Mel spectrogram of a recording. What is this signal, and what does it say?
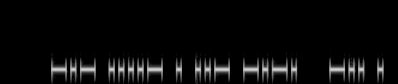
Morse code, heard as a keyed tone, about 25 wpm, 700 Hz. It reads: K4EUC DE
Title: USA Callsign DE Callsign - 5 Characters - 25wpm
